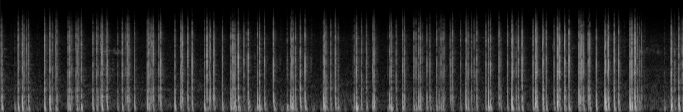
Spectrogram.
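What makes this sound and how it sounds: Fingers tap rapidly and continuously on a book, with light scratching between taps. The result is a dense run of short, dry taps with almost no ring.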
